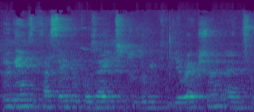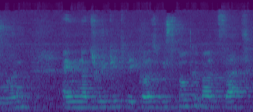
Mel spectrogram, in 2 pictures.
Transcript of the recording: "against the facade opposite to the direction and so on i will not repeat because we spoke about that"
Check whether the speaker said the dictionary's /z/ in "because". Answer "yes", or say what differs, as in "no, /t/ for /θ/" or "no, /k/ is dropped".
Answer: yes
